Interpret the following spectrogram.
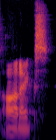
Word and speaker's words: ONNX: easiest way we'll take this onnx file which is probably pronounced onyx and then we're going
